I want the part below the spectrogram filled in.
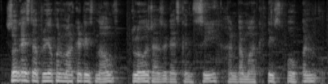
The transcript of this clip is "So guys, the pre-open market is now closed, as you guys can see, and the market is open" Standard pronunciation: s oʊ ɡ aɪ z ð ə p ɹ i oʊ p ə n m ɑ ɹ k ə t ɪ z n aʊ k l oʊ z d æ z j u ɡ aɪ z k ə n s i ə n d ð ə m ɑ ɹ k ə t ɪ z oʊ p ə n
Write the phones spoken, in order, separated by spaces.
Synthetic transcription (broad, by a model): s oʊ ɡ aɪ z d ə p ɹ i oʊ p ə n m ɑ ɹ k ə t ɪ z n aʊ k l oʊ z d æ z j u ɡ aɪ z k ə n s i ə n d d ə m ɑ ɹ k ə t ɪ z oʊ p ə n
